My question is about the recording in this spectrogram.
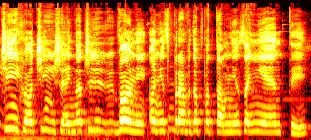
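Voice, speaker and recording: A man voicing a gentle schoolgirl who calms her friend in a soft, motherly tone, for a game dub. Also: very high-pitched, measured pace, pitched above the performer's own voice. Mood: soothing.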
